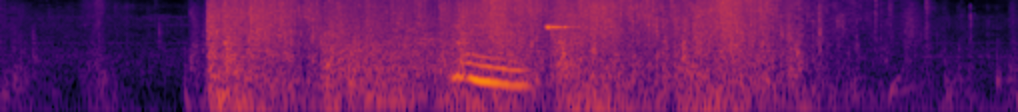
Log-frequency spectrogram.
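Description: A pickaxe strikes furniture with sharp knocks.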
